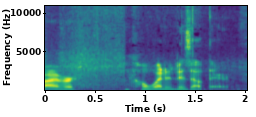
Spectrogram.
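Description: Rain patters on a car window.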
